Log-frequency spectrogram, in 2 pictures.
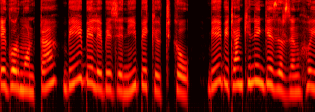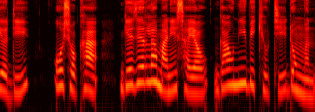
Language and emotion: Bodo, neutral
